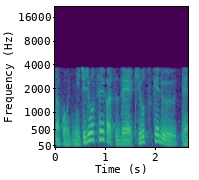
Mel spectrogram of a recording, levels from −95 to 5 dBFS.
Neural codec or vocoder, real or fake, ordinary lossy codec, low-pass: none; real; none; 3.6 kHz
